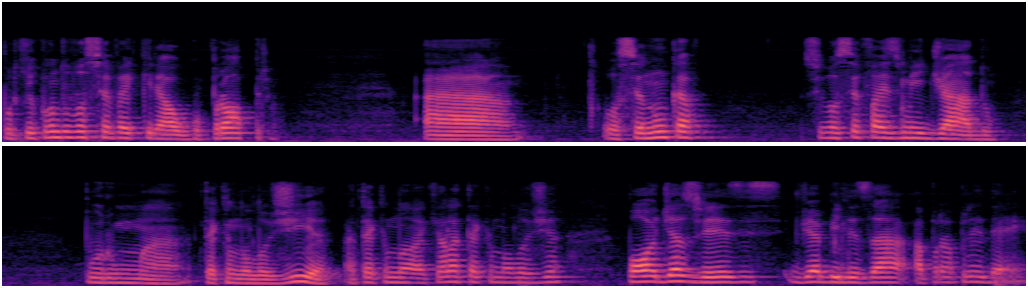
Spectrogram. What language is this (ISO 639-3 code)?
por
